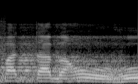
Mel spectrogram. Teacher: Pas ain tuh. Ainnya 2 harokat. Jangan hu-nya yang dibaca panjang.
